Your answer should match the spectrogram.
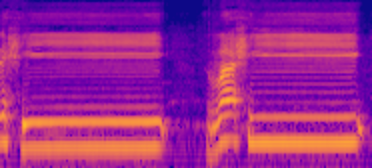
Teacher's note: یا ساکن سے پہلے ہا کے نیچے زیر آنے کی وجہ سے یا مدہ ہوگا، یا مدہ کو تھوڑا کھینچے اور معروف پڑھیں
